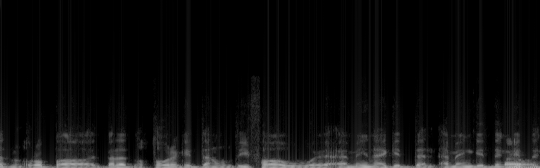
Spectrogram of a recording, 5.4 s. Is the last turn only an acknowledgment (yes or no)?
no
